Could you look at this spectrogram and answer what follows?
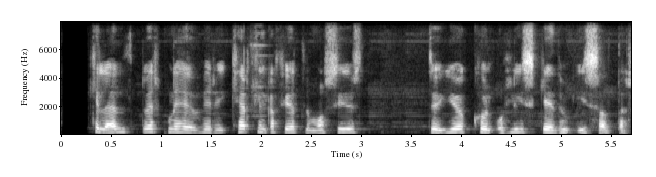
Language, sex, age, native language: Icelandic, female, 20-29, Icelandic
